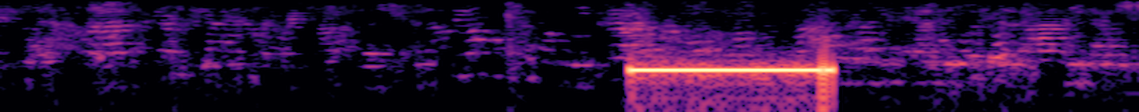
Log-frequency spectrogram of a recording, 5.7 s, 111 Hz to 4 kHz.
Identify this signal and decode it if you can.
Ringback tone (Europe, 425 Hz), with speech.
